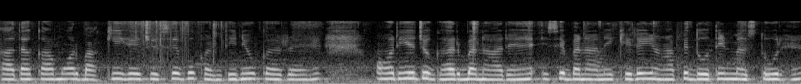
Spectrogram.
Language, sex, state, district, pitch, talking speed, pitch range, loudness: Hindi, female, Punjab, Fazilka, 245 Hz, 210 wpm, 235-255 Hz, -14 LUFS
